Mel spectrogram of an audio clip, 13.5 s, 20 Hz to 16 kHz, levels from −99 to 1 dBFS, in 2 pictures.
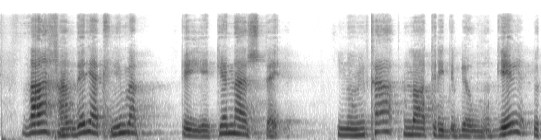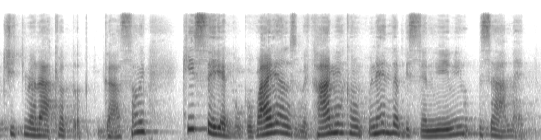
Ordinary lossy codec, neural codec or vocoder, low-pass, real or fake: none; codec, 24 kHz, 0.9 kbps, WavTokenizer, medium music audio release; 10.8 kHz; fake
